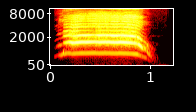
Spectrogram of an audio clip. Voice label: Child screams nooo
